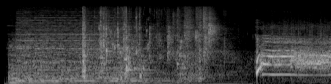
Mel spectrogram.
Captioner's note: water sloshes; exclaims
